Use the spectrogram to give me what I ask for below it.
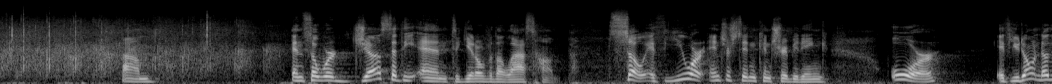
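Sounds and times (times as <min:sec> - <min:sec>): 
audience applause: 0:00.0 - 0:02.9
speech: 0:01.2 - 0:01.7, 0:02.9 - 0:10.5.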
